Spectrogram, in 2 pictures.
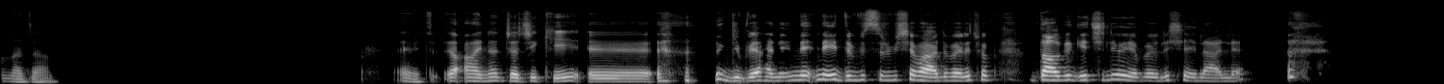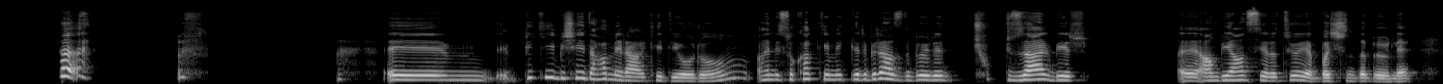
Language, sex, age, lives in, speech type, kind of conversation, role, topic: Turkish, female, 45-49, France, conversation, podcast, host, Sokak yemeklerini keşfetmeyi en çok nasıl seversin?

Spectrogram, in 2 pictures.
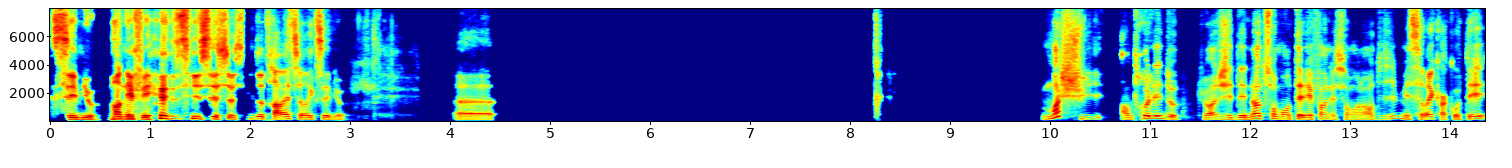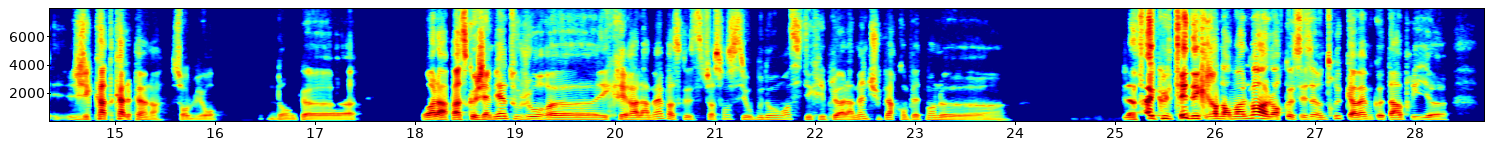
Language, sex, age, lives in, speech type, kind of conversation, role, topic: French, male, 35-39, France, conversation, unstructured, none, Quel livre de littérature jeunesse t’a le plus marqué pendant ton enfance ?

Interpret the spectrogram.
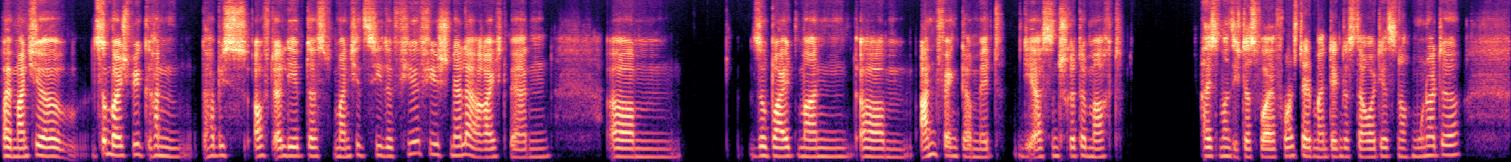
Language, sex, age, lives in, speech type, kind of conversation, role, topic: German, female, 45-49, United States, conversation, podcast, guest, Wie sortierst du Prioritäten, wenn alles wichtig erscheint?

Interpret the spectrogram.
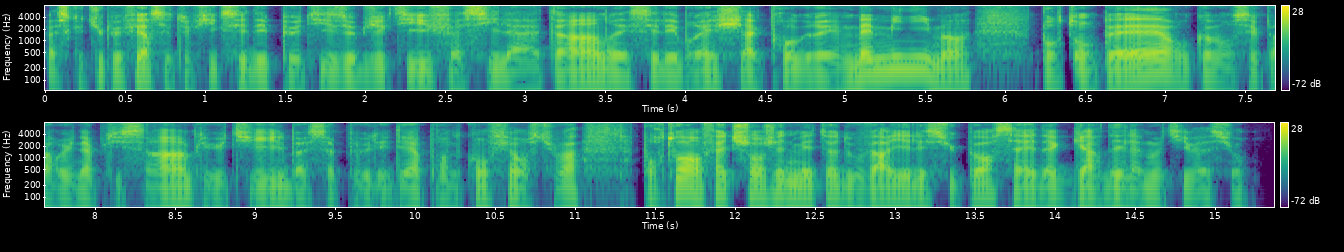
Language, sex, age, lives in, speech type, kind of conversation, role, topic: French, male, 45-49, France, read, expert-assistant, expert, Comment notre façon d’apprendre change-t-elle à chaque grande étape de la vie ?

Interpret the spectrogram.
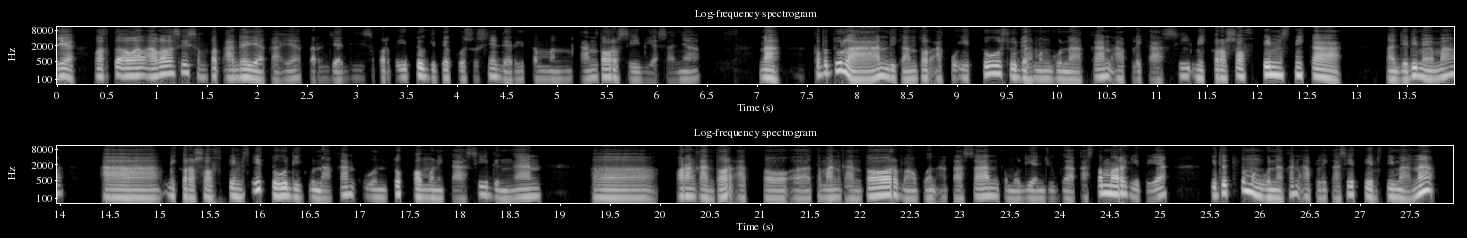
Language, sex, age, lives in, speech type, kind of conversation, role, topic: Indonesian, male, 35-39, Indonesia, conversation, podcast, guest, Apa trik supaya notifikasi tidak mengganggu pekerjaanmu?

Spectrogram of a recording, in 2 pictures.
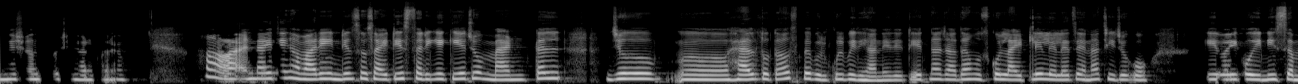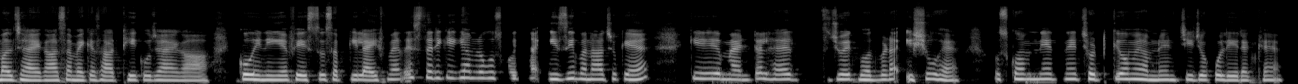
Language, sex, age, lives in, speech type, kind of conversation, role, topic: Hindi, female, 25-29, India, conversation, podcast, host, Tum apni kamzoriyaan saamne rakhne mein kyun hichkichate ho?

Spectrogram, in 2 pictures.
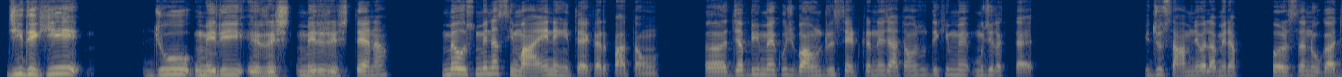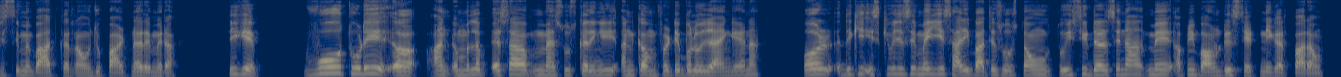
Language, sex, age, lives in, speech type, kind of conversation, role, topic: Hindi, male, 20-24, India, conversation, advice, user, मैं अपने रिश्ते में सीमाएँ तय करने और स्वस्थ संवाद शुरू करने के लिए क्या करूँ?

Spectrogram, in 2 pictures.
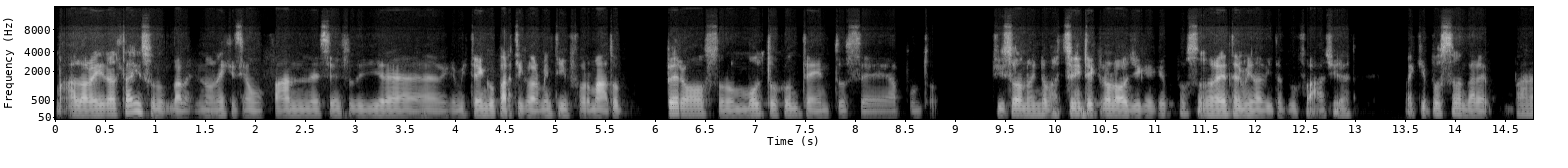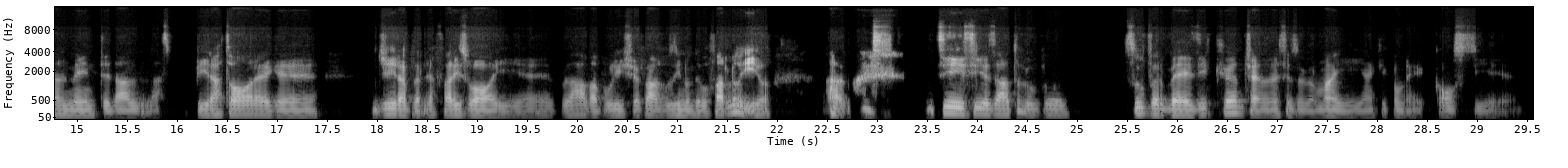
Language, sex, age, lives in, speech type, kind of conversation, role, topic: Italian, male, 25-29, Italy, conversation, podcast, guest, Quale innovazione domestica adotteresti subito nella tua casa?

